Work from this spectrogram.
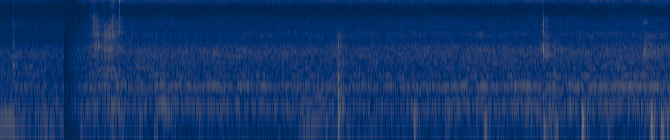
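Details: A honey bee colony hums during its transfer to a cultivation box while the queen is sought; a faint low drone with overtones under repeated soft clicks and knocks.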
